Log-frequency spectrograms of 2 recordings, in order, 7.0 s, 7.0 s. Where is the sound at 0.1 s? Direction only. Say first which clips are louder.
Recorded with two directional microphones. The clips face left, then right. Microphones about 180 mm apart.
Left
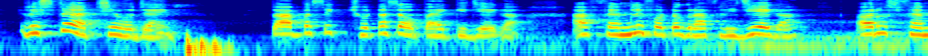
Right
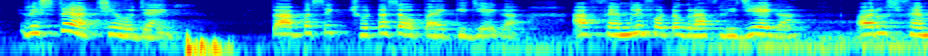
Left 5 dB; 45° left (ahead or behind).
